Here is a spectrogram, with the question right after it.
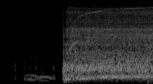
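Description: A power drill boring holes into a carved woodblock starts abruptly after a brief voice, then runs as a loud, steady, close whine.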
